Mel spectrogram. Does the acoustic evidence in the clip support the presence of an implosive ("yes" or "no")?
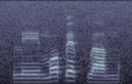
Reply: yes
